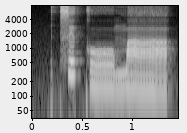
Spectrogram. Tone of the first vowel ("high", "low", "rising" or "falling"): high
